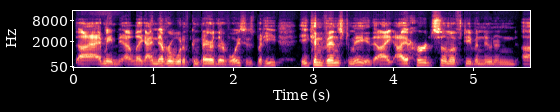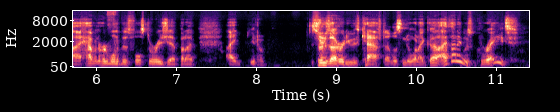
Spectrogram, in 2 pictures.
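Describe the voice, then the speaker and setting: A man's voice: medium pitch, animated, fast talker. A man on a panel chatting informally and giving his opinions as a fan. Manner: informal, conversational. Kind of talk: casual, opinionated fan chat.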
